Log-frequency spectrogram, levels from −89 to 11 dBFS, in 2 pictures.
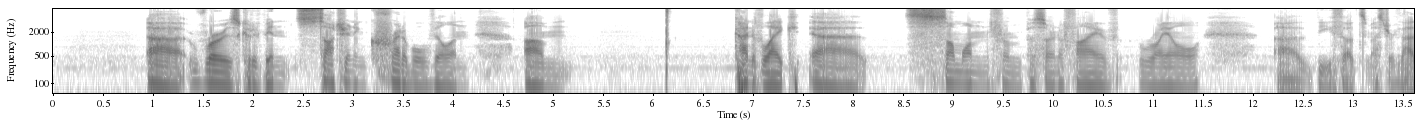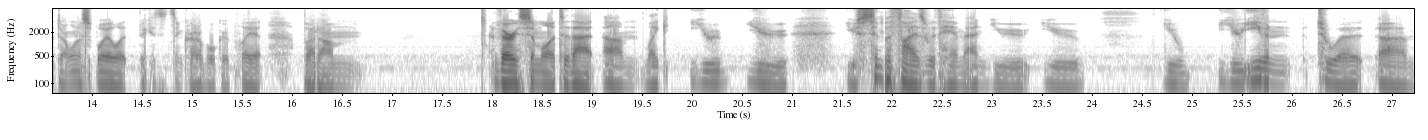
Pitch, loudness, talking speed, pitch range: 95 Hz, -37 LUFS, 130 wpm, 90-105 Hz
